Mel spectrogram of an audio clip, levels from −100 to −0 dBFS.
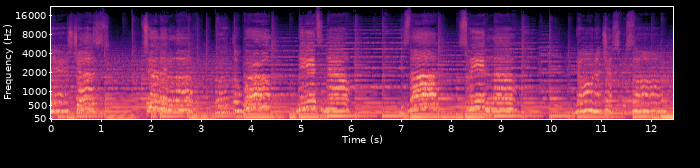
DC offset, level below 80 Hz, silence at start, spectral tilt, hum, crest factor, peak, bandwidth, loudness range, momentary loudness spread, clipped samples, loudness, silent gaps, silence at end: under 0.1%; -36 dBFS; 0 s; -6.5 dB/octave; none; 16 dB; -2 dBFS; 16.5 kHz; 2 LU; 11 LU; under 0.1%; -20 LUFS; none; 0 s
